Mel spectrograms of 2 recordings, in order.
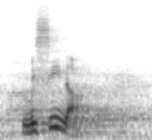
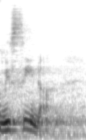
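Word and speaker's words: Mycenae: ইউরিস্থিয়াস উচ্চারণটা দেখো ইউরিস্থিয়াস, হ্যাঁ, ভুল উচ্চারণ করা যাবে না, তাই তো, ইউরিস্থিয়াস দ্য কিং অফ মিসিনা, উচ্চারণটা ধরতে পেরেছ আশা করছি, মিসিনা, ইউরিস্থিয়াস দ্য কিং অফ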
